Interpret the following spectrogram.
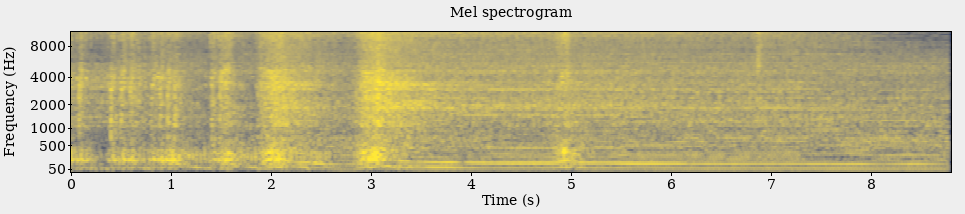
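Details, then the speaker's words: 1999 Yamaha Bear Tracker 250 ATV, suspected bad gas: engine revs raggedly and stumbles, pitch sagging into low uneven idle, idling then bogging repeatedly. "It bogs, like it idles for a minute, and then it bogs, and then it idles again. It ain't gonna run. It ain't gonna run like that."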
